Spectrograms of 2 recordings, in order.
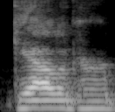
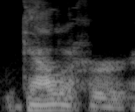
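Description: First: Gallagher said with a hard g in the middle, GAL-la-ger. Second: Gallagher with the middle g dropped, GAL-la-her; silent g Gallagher. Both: Shown as a demonstration. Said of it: "but Gallagher, actually".

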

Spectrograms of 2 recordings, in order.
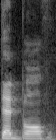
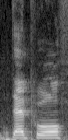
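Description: First: Deadpool with the second vowel opened to "pawl"; slip on Deadpool. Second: Said in the usual way. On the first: Real, not acted. Slips on the title, then corrects.

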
